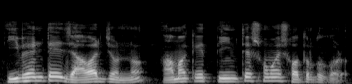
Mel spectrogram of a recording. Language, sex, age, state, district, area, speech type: Bengali, male, 18-30, West Bengal, Howrah, urban, read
